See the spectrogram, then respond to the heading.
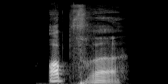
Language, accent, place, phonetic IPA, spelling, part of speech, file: German, Germany, Berlin, [ˈɔp͡fʁə], opfre, verb, De-opfre.ogg
- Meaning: inflection of opfern: 1. first-person singular present 2. first/third-person singular subjunctive I 3. singular imperative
